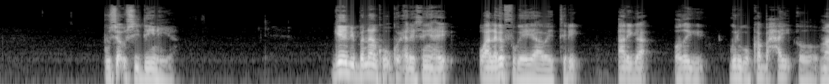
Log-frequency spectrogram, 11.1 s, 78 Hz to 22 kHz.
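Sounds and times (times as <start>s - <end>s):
man speaking: 1.4s - 2.4s, 4.4s - 11.0s.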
